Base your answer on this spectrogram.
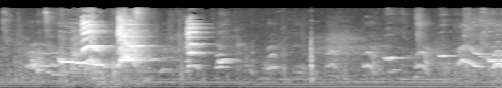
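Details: Maltese dog, called an affectionate little prince, letting out two loud, sharp yelps around the first second, then a series of softer, curling whines that rise and fall, over a faint steady hum.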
